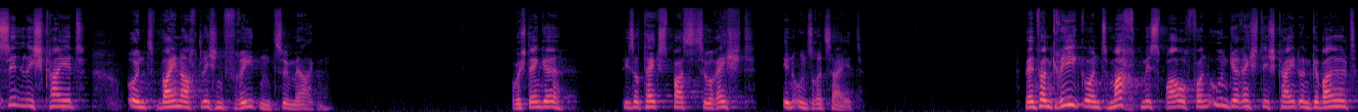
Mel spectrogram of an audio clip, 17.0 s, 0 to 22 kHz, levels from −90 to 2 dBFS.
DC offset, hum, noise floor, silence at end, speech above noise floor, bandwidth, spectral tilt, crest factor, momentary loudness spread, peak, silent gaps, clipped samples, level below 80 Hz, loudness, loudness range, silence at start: under 0.1%; none; -79 dBFS; 0 s; 46 dB; 16 kHz; -5 dB/octave; 22 dB; 11 LU; -14 dBFS; none; under 0.1%; -84 dBFS; -34 LUFS; 10 LU; 0 s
